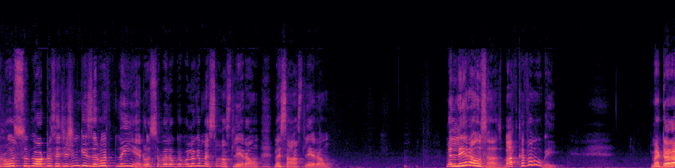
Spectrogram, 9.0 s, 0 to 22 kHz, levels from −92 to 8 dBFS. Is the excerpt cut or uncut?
uncut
